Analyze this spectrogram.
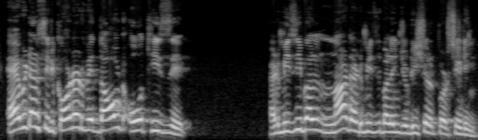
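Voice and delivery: slow, careful reading of an exam question; measured quiz reading. Acted. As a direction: read each option out deliberately. Reads exam question slowly.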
